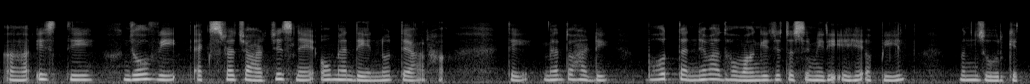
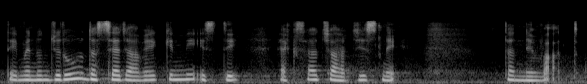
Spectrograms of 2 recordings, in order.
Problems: none marked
